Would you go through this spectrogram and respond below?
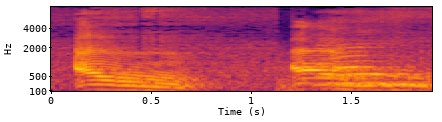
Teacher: hujung lidah dan hujung gigi atas bahagian hadapan.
